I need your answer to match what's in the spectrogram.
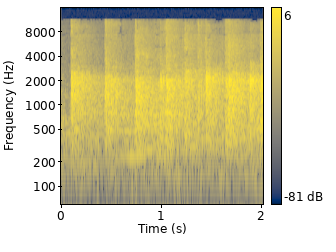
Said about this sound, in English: Now, I like your clapping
